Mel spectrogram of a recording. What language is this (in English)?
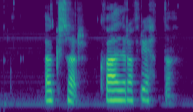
Icelandic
